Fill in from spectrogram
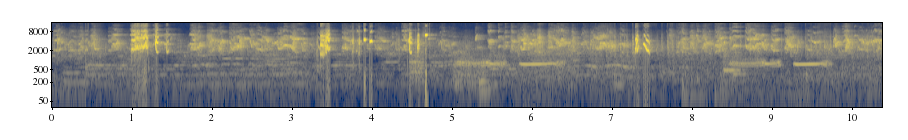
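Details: African lovebirds in a colony, many birds calling together: dense shrill chirps and squeaky twitters, with sharp screech bursts now and then and steady low tonal hums beneath.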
